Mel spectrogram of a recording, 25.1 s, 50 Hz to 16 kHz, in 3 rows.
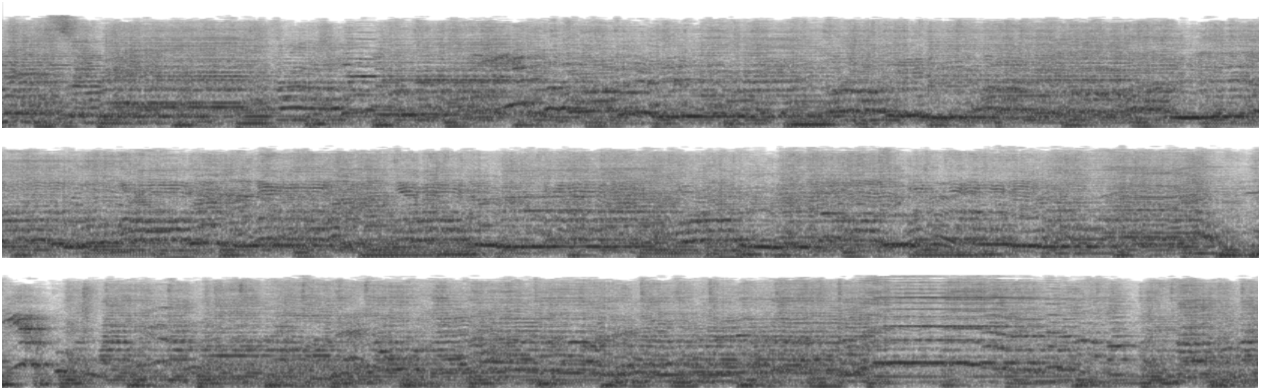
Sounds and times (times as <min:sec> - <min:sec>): Folk music: 0:00.0 - 0:25.1
Rhythm and blues: 0:00.0 - 0:25.1.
